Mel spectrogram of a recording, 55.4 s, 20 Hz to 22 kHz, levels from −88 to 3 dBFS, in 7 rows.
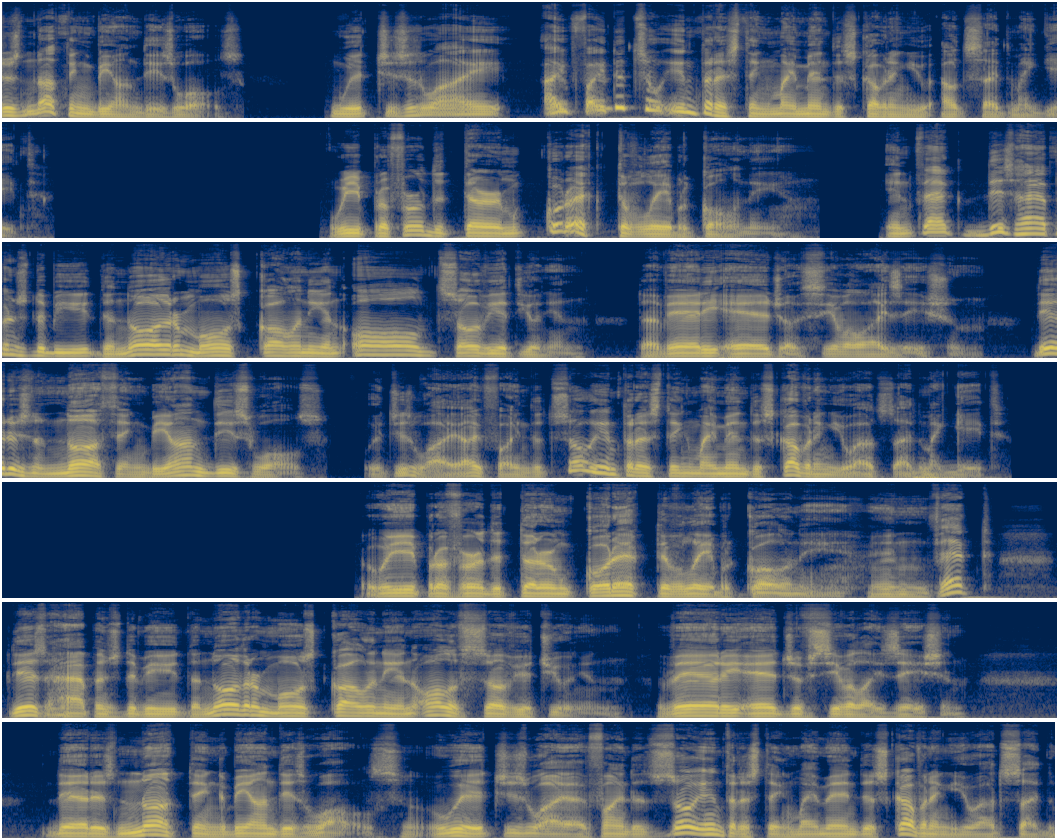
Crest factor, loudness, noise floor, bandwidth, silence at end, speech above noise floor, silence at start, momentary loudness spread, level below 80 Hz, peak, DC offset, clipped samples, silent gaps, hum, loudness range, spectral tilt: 16 dB; -17 LUFS; under -90 dBFS; over 20 kHz; 0 s; over 74 dB; 0 s; 12 LU; -40 dBFS; 0 dBFS; under 0.1%; under 0.1%; 32.03-32.07 s, 33.35-33.39 s, 33.70-33.74 s, 33.98-34.02 s; none; 6 LU; -5 dB/octave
